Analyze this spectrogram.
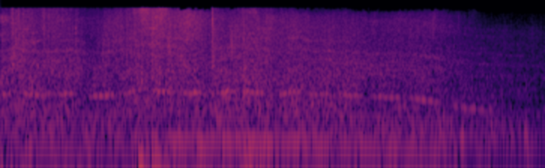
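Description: Tyres crunch over sand and rock.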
